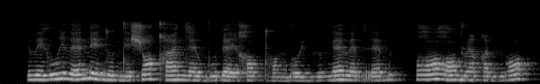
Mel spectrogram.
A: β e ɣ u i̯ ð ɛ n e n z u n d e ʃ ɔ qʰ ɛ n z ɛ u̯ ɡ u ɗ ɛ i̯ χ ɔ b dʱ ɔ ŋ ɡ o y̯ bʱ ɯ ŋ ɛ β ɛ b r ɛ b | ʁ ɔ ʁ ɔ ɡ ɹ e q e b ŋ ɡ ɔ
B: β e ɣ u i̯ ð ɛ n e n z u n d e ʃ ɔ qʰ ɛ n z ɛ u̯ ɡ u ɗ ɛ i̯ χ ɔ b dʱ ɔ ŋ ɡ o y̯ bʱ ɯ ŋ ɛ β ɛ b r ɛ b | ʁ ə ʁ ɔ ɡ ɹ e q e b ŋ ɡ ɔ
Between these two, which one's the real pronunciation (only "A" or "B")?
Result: A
